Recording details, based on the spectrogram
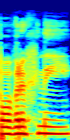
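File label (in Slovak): "povrchný", Slovak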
